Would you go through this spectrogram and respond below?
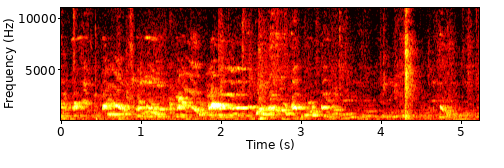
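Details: A tiny female Biewer Terrier whimpering and whining; high, wavering nasal whines in short bursts over a few seconds, with a faint human voice in the background.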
